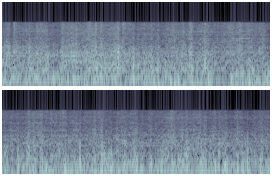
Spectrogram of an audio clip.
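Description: Kalka–Shimla narrow-gauge toy train running, heard from inside a carriage: a steady rumble and rattle of the coaches on the track.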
